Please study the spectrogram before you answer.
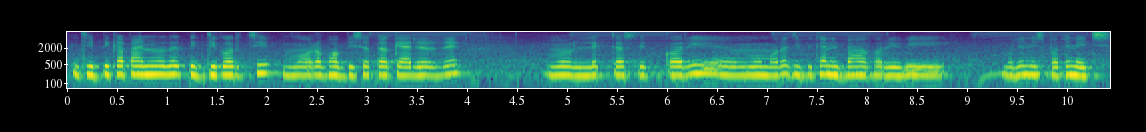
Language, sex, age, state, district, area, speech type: Odia, female, 18-30, Odisha, Nayagarh, rural, spontaneous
